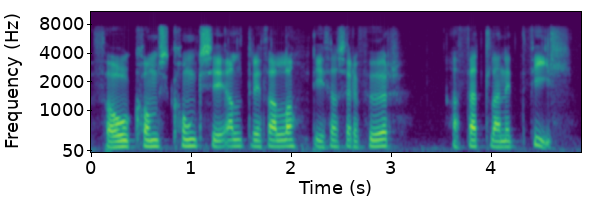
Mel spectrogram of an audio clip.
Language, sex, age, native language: Icelandic, male, 20-29, Icelandic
